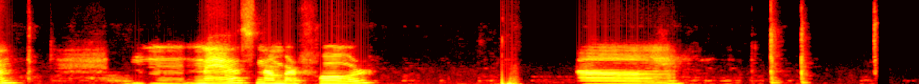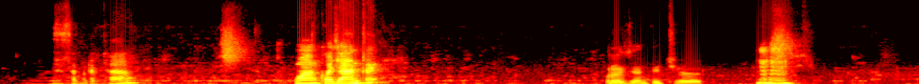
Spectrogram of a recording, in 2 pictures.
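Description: A woman speaks clearly and calmly into a microphone, in short phrases with pauses.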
